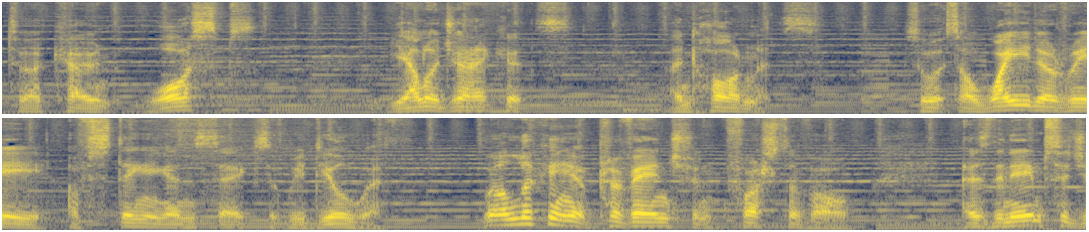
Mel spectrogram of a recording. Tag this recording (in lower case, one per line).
music
speech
